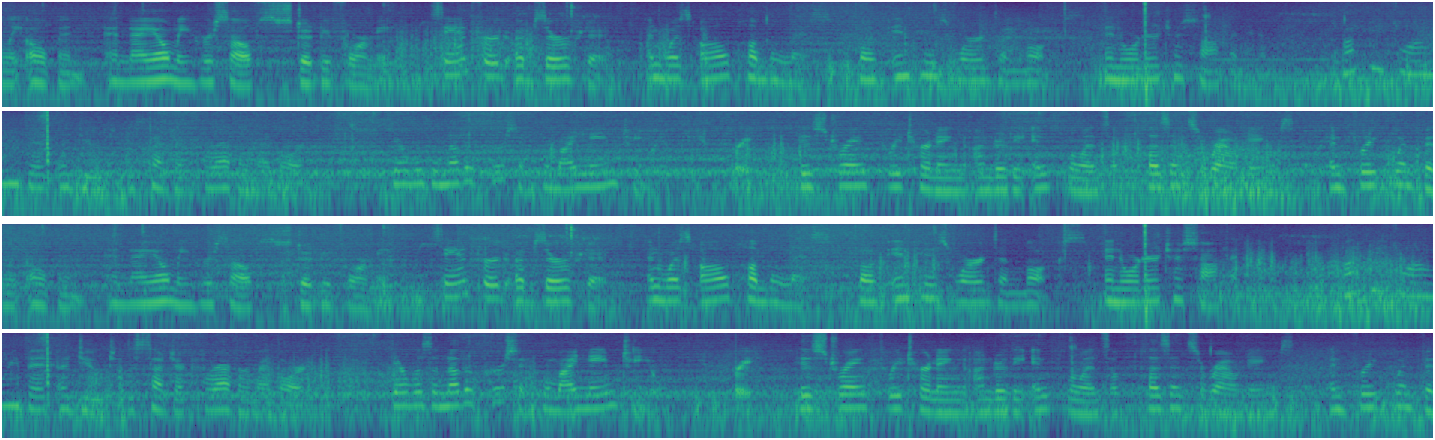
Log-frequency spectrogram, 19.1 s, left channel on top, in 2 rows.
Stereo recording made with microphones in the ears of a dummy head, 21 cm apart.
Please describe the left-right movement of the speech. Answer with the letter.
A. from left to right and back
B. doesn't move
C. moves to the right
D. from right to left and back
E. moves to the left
A.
